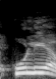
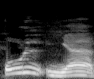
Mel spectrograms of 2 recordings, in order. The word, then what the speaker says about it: قل يا: সেটা হচ্ছে, এখানে অনেকে কুলিয়া বলে, হ্যাঁ কুলিয়া না, কুল ইয়া।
